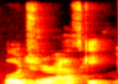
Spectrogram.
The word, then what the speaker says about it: Wojnarowski: Yeah, so according to Adrian Wojnarowski.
